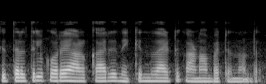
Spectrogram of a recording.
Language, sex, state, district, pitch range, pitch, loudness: Malayalam, female, Kerala, Kollam, 145-165 Hz, 155 Hz, -17 LUFS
